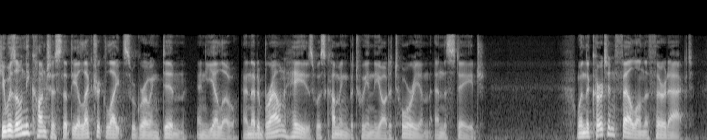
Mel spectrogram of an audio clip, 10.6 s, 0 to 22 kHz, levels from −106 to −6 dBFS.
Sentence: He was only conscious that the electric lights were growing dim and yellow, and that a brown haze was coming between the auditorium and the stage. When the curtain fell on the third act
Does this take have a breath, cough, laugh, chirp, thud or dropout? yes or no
no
